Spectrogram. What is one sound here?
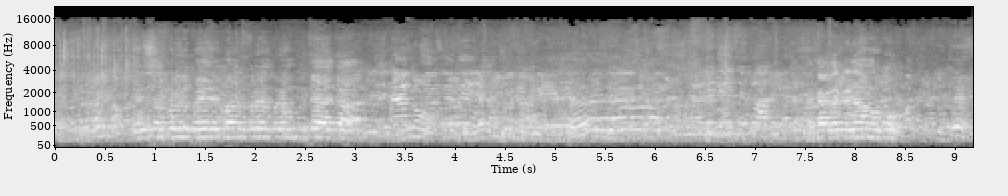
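A man speaks with animation through a microphone and loudspeakers.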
